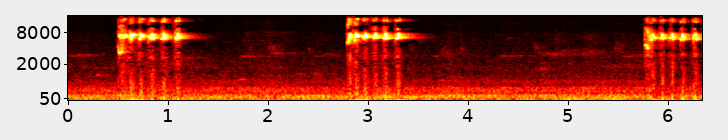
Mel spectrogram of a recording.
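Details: Songbird-training recording of sirindet song: three bursts of rapid, very high stuttering notes, each lasting about half a second, spaced roughly 2.5 seconds apart in a quiet setting.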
